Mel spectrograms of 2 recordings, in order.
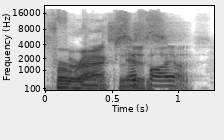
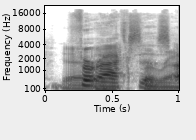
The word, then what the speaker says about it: Firaxis: Firaxis. – Firaxis.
